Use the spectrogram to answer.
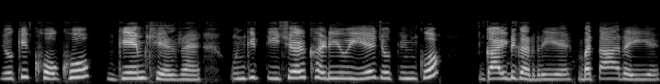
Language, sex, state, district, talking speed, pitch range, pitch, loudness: Hindi, female, Uttar Pradesh, Gorakhpur, 190 wpm, 245-295 Hz, 275 Hz, -19 LUFS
